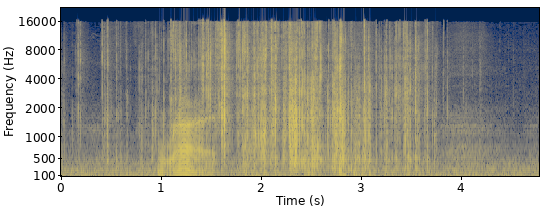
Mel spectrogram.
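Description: A foil wrapper crinkles.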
